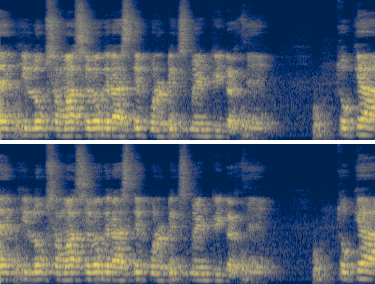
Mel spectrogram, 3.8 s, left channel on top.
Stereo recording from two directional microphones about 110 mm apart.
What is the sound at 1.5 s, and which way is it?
A man's voice, 25° right (ahead or behind).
